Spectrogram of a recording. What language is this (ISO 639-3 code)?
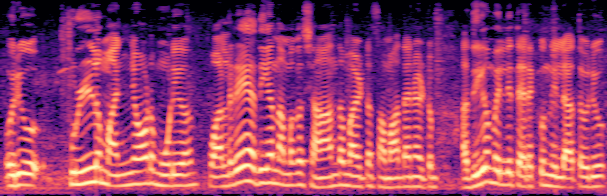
mal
